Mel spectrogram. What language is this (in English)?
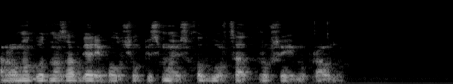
Russian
